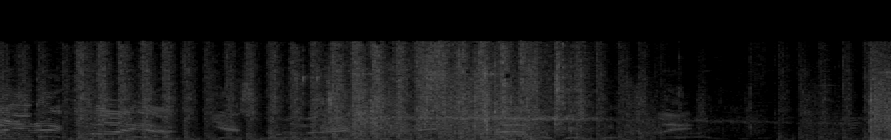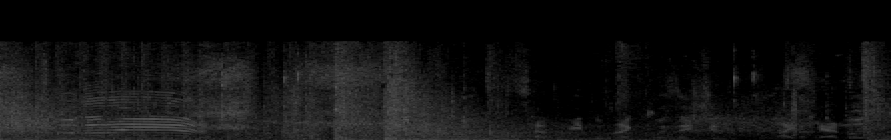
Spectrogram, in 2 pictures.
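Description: Video game Maxim machine gun barrage, rapid sustained automatic fire with overlapping distant shots and booms in a battle, continuing under voices talking.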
